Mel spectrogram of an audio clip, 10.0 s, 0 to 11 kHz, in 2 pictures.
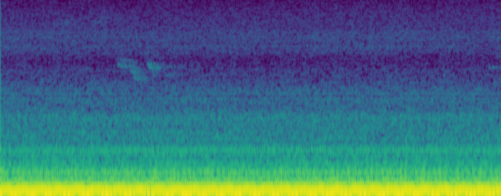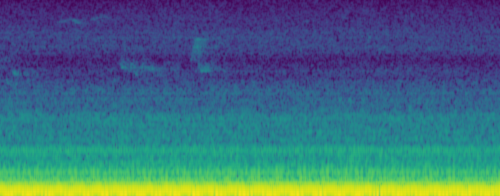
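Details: Mazda RX8 rotary, cold start: after a few seconds of misfire it holds a raised cold idle with steady deep rumble and no audible misses; warm it later misfires at low rpm. Cause found: incorrectly wired injectors.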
